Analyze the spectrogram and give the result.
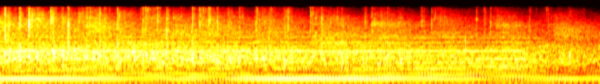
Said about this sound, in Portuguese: Viva todos os devotos de Nossa Senhora Aparecida! Uma salva de palmas bonita.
